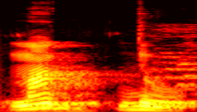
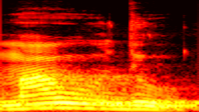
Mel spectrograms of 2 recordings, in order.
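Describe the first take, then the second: First: The middle consonant is a plain hard g. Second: The middle consonant sounds like a w. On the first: "kalau dibaca huruf G dalam bahasa Indonesia" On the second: "Juga tidak boleh seperti wawu"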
